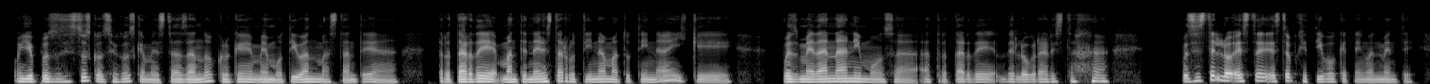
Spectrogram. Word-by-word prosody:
Oye, 135 Hz, 0 st, +4 dB
pues, 130 Hz, -1 st, +1 dB
estos 130 Hz, +7 st, -1 dB
consejos 130 Hz, +1 st, -2 dB
que 115 Hz, -, -2 dB
me 110 Hz, -1 st, 0 dB
estás 110 Hz, +1 st, -1 dB
dando 120 Hz, +7 st, +2 dB
creo 115 Hz, -2 st, -2 dB
que 125 Hz, 0 st, +1 dB
me 115 Hz, 0 st, +2 dB
motivan 115 Hz, +3 st, +2 dB
bastante 110 Hz, +1 st, -3 dB
a 105 Hz, +1 st, -4 dB, 0.3 s
tratar 125 Hz, +3 st, +3 dB
de 130 Hz, -2 st, +5 dB
mantener 120 Hz, +1 st, +3 dB
esta 140 Hz, +1 st, +1 dB
rutina 125 Hz, -3 st, -1 dB
matutina 110 Hz, -4 st, -1 dB
y 130 Hz, -, -3 dB
que, 105 Hz, -1 st, -4 dB, 0.5 s
pues, 130 Hz, -2 st, +3 dB
me 125 Hz, -1 st, +4 dB
dan 130 Hz, +2 st, +4 dB
ánimos 125 Hz, -5 st, +2 dB
a 100 Hz, -2 st, -5 dB
a 115 Hz, -, -4 dB
tratar 115 Hz, +2 st, -5 dB
de 115 Hz, -1 st, -2 dB
de 120 Hz, +1 st, -4 dB
lograr 120 Hz, +1 st, -2 dB
esta, 140 Hz, +2 st, -4 dB, 0.7 s
pues, 140 Hz, 0 st, +1 dB
este 165 Hz, +6 st, +2 dB
lo 175 Hz, -3 st, +5 dB
este 155 Hz, +3 st, +1 dB
este 140 Hz, +3 st, -1 dB
objetivo 125 Hz, -5 st, -3 dB
que 105 Hz, -, -8 dB
tengo 110 Hz, +1 st, -5 dB
en 110 Hz, +1 st, -2 dB
mente. 110 Hz, -2 st, -5 dB
120 Hz, 180 wpm, -20 LUFS, 110-130 Hz, 0.7 s, de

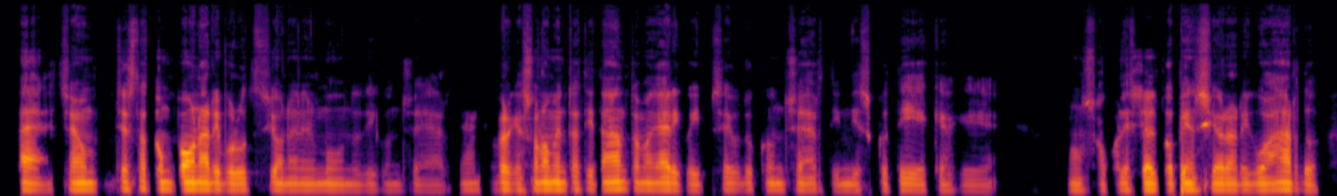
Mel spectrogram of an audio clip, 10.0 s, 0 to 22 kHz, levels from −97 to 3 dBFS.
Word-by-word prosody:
Eh, 95 Hz, -3 st, +3 dB
c'è 95 Hz, -, -4 dB
un 95 Hz, 0 st, +3 dB
c'è 105 Hz, -, -2 dB
stata 105 Hz, 0 st, -3 dB
un 100 Hz, -, -1 dB
po' -, -, +6 dB
una 100 Hz, -1 st, +9 dB
rivoluzione 95 Hz, -1 st, -2 dB
nel 90 Hz, 0 st, -6 dB
mondo 85 Hz, -1 st, -8 dB
dei 85 Hz, 0 st, -16 dB
concerti. 85 Hz, 0 st, -20 dB
Anche 95 Hz, 0 st, -14 dB
perché, 95 Hz, -2 st, 0 dB
sono 100 Hz, +2 st, -1 dB
aumentati 100 Hz, 0 st, +1 dB
tanto, 100 Hz, -1 st, +1 dB
magari, 95 Hz, -1 st, +1 dB
quei 90 Hz, -2 st, -9 dB
pseudo 95 Hz, -1 st, -11 dB
concerti 90 Hz, -1 st, -9 dB
in 85 Hz, -, -10 dB
discoteca, 85 Hz, 0 st, -8 dB
che 80 Hz, -2 st, -19 dB, 0.5 s
non 90 Hz, -1 st, -9 dB
so 90 Hz, +1 st, -11 dB
quale 95 Hz, -1 st, -7 dB
sia 95 Hz, -, +4 dB
il 90 Hz, -, 0 dB
tuo -, -, -2 dB
pensiero 95 Hz, 0 st, +3 dB
a 90 Hz, -, 0 dB
riguardo 90 Hz, 0 st, 0 dB
90 Hz, 205 wpm, -27 LUFS, 90-95 Hz, 0.5 s, una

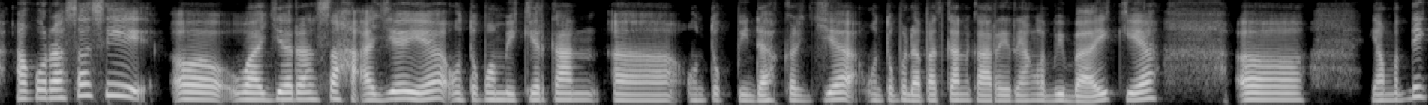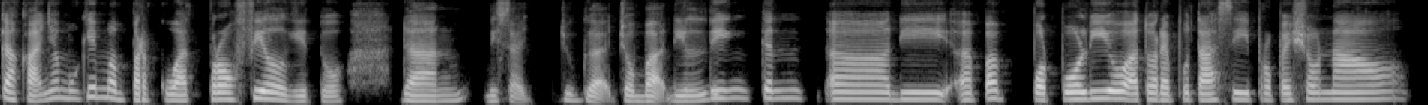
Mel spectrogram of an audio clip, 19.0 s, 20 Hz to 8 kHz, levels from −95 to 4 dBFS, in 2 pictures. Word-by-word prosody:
aku 225 Hz, +1 st, +2 dB
rasa 240 Hz, +7 st, +3 dB
sih, 325 Hz, +9 st, +1 dB
eee, 200 Hz, -2 st, +4 dB, 0.2 s
wajar 200 Hz, +1 st, +4 dB
dan 200 Hz, 0 st, +2 dB
sah 215 Hz, +1 st, +2 dB, 0.2 s
aja 205 Hz, +5 st, +3 dB
ya 205 Hz, +1 st, +5 dB
untuk 190 Hz, 0 st, -4 dB
memikirkan, 185 Hz, 0 st, 0 dB
eee, 170 Hz, -1 st, 0 dB
untuk 170 Hz, 0 st, -9 dB
pindah 165 Hz, +1 st, -1 dB
kerja 180 Hz, +4 st, 0 dB
untuk 175 Hz, +1 st, -5 dB
mendapatkan 170 Hz, +2 st, +1 dB
karier 165 Hz, 0 st, 0 dB
yang 165 Hz, +1 st, -3 dB
lebih 170 Hz, +1 st, 0 dB
baik 160 Hz, +6 st, +1 dB
ya, 210 Hz, +5 st, +3 dB, 0.5 s
eee, 190 Hz, -1 st, +4 dB, 0.5 s
yang 175 Hz, +1 st, -3 dB
penting 265 Hz, +9 st, -3 dB
Kakaknya 200 Hz, 0 st, 0 dB
mungkin 240 Hz, +3 st, -4 dB
memperkuat 180 Hz, -5 st, -1 dB
profil 200 Hz, -1 st, +2 dB
gitu 145 Hz, -1 st, -8 dB, 0.3 s
dan 160 Hz, +2 st, -2 dB
bisa 155 Hz, 0 st, -9 dB, 0.3 s
juga 170 Hz, -2 st, -3 dB
coba 155 Hz, -1 st, 0 dB
di 155 Hz, -1 st, -5 dB
LinkedIn 230 Hz, +7 st, -3 dB, 0.3 s
eee, 205 Hz, -1 st, 0 dB
di 200 Hz, 0 st, -1 dB, 0.2 s
apa 190 Hz, +5 st, -1 dB
p 205 Hz, -, -17 dB, 0.2 s
portofolio 205 Hz, +4 st, +3 dB
atau 180 Hz, +2 st, +1 dB
reputasi 190 Hz, +1 st, -1 dB
profesional, 200 Hz, +3 st, -3 dB
190 Hz, 140 wpm, -22 LUFS, 170-205 Hz, 0.5 s, ya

